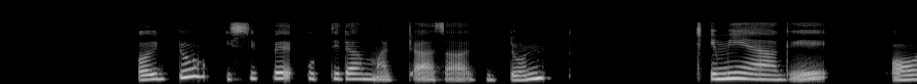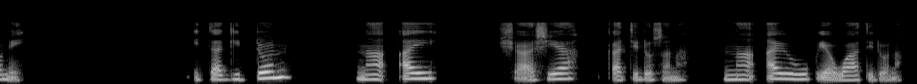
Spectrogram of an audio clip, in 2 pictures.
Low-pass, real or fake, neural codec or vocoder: 7.2 kHz; real; none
